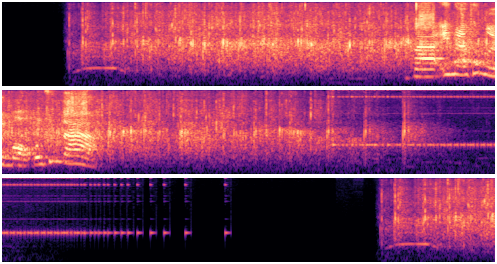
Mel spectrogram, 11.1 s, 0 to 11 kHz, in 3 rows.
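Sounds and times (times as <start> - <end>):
crowd applause and cheering: 0.5 - 7.9, 10.2 - 11.0.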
